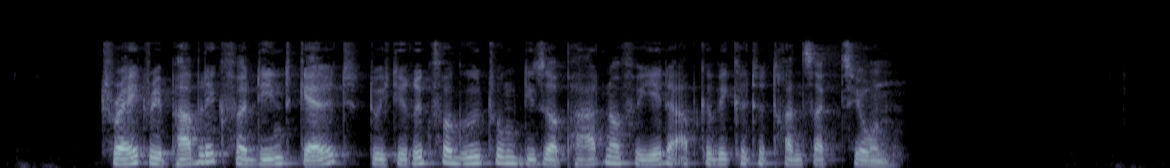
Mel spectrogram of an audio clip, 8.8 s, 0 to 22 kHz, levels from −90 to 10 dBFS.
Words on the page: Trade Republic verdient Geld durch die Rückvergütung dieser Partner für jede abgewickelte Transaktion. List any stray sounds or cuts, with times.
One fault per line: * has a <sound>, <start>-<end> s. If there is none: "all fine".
all fine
